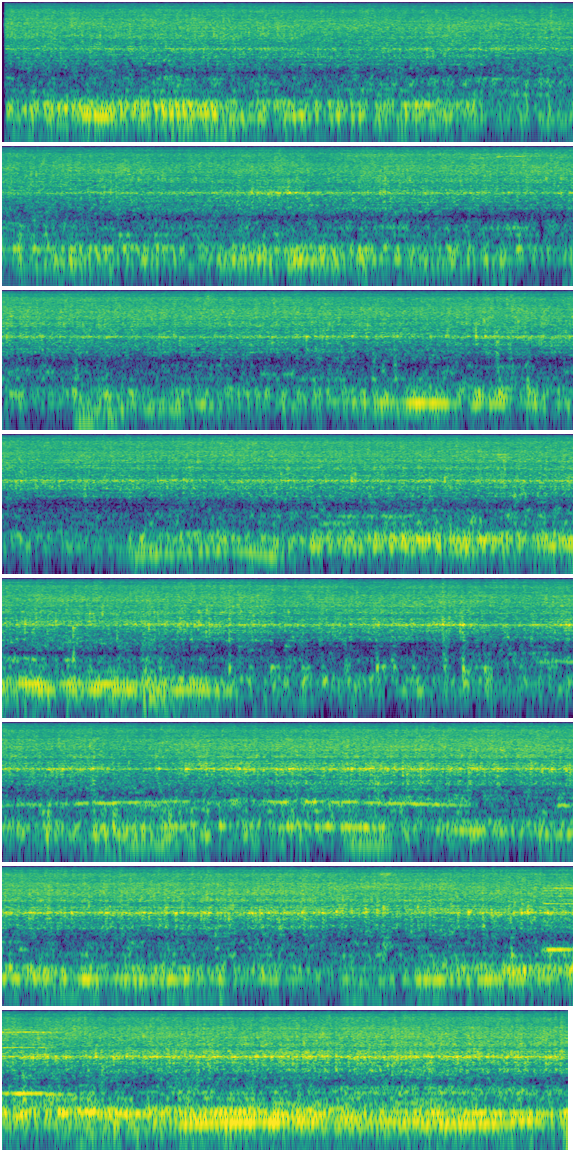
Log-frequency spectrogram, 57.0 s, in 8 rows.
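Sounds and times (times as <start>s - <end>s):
chicken sizzling in hot oil: 0.0s - 57.0s
metal spoon turning food in pan: 23.6s - 57.0s.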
